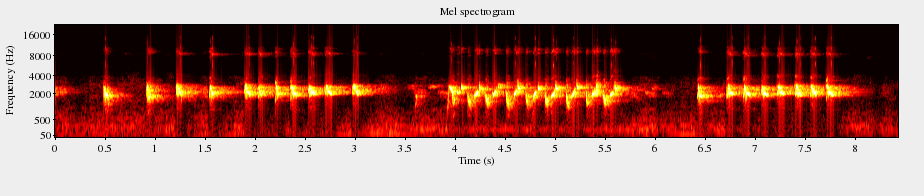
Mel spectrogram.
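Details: Female yellow-vented bulbul luring males with repeated chattering: spaced chirps speeding into a rattle, a rapid rising-note series, then another quick rattle, roughly three notes per second overall.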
